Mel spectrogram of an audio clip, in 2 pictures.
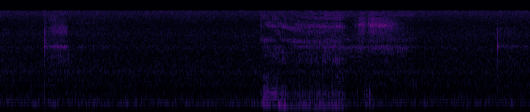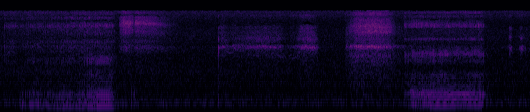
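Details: Boston Terrier indoors at bedtime, snoring: three long, rough, low snores with a faint nasal harmonic whine, one every three to four seconds, with quiet room hiss in between.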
